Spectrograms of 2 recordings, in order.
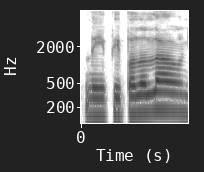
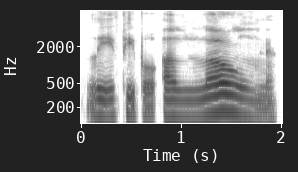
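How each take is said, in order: First: Said in the usual way. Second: "Leave people alone" drawn out slowly, word by word; slow, emphatic repeat. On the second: Shown as a demonstration. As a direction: stretch "alone" out slowly to drive the point home.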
